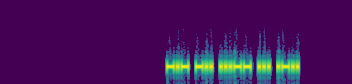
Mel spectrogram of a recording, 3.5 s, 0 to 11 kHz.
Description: Morse code, heard as a keyed tone, about 46 wpm, 700 Hz. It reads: KD3SL
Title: USA Call Signs - 5 Characters - 50wpm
